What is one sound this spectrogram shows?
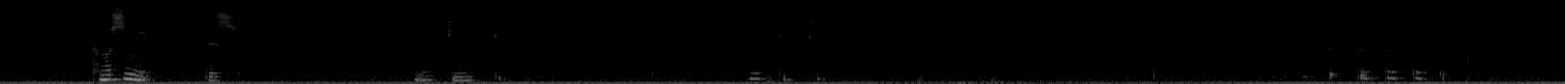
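A young woman speaks softly and casually close to a microphone, in short bursts with pauses.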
